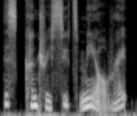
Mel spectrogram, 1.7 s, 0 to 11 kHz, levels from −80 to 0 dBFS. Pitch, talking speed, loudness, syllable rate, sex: 185 Hz, 210 wpm, -19 LUFS, 4.5 syllables/s, female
